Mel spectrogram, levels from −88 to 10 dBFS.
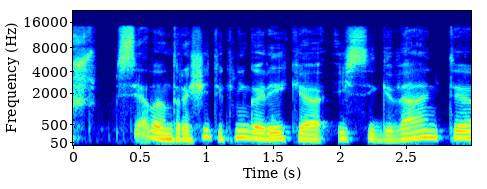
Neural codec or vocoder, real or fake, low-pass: none; real; 14.4 kHz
